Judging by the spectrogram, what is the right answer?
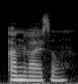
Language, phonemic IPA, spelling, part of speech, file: German, /ˈʔanˌvaɪ̯zʊŋ/, Anweisung, noun, De-Anweisung.ogg
- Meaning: 1. directive, order 2. instructions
